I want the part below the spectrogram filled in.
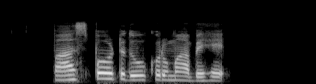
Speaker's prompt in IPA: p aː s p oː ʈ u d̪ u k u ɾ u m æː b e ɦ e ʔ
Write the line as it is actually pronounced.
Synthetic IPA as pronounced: p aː s p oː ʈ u d̪ uː k u ɾ u m aː b e ɦ e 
